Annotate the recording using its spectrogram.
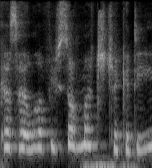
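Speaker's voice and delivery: weeping, tearful, crying voice. Voicing a character with tears streaming down her face, crying. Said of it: "Mama, why are you crying?".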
